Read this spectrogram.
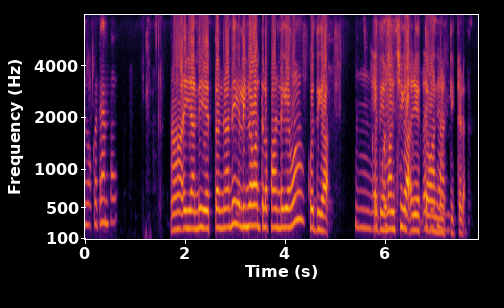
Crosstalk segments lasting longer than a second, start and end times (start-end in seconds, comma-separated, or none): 5.8-7.3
